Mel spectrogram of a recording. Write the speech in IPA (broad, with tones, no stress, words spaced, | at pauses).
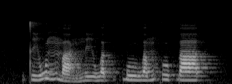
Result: t̪iː˨˥wʊ˨˥ŋ maː˨˩ŋn̪iː˨wɐ˨˥k̚ɐ˨˥p̚ wuː˨wɐ˨˥mkuː˧p̚laː˧t̚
